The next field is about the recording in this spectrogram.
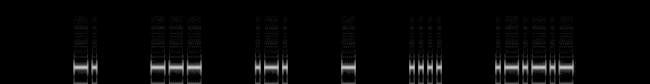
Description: Morse code, heard as a keyed tone, about 27 wpm, spaced as for 12 wpm, 800 Hz. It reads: NORTH.
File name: Spaced Characters / Spaced Characters-mp3s / Weather4 24 sp @25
